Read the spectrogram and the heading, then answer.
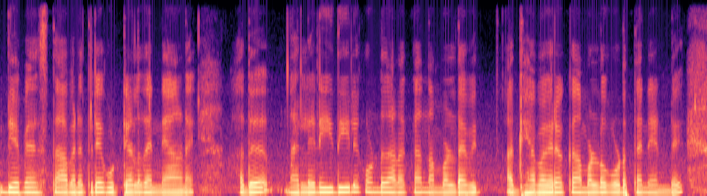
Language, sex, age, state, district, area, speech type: Malayalam, female, 18-30, Kerala, Thrissur, urban, spontaneous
